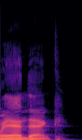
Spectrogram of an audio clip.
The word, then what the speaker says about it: Wyandanch: Wyandank. – We got it. Do I make fun of you and you pronounce words wrong? No, I'm saying that's the way it should be pronounced. Wyandot? Wyandank.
